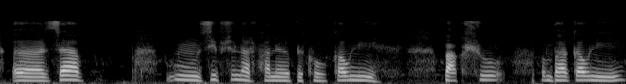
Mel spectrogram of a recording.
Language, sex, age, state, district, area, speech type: Bodo, female, 45-60, Assam, Udalguri, rural, spontaneous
